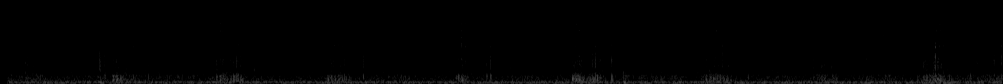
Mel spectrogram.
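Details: Adult American Shorthair cat purring indoors at home, one of three household cats; a low, steady rumble runs throughout with soft breathy pulses roughly every second in a quiet room.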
